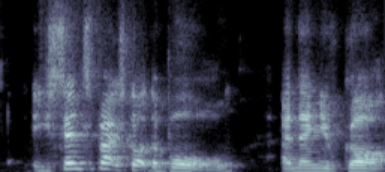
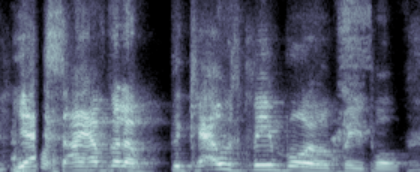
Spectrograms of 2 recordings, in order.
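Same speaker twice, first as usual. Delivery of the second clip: louder, laughing through the words; 4 semitones higher, 8 dB louder than usual. Real, not acted. Admitting to viewers the kettle's on, laughing. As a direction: still cracking up, half-speaking. Laughing about mum bringing tea.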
